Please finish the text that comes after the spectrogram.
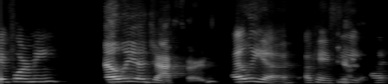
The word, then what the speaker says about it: Ellia Jacksford: Ellia Jacksford. Ellia. Okay. See, yeah. I just want to put the emphasis on the wrong letter.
